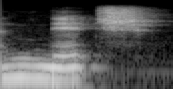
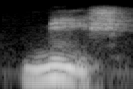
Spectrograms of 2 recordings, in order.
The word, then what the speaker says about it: niche: you know consider it a niche or niche as it's supposed to be pronounced you don't have to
